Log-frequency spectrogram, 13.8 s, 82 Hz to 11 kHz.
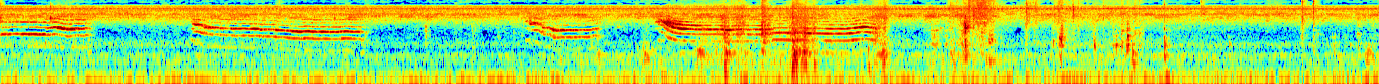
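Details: Cats from a cat family living in a woodpile, recorded 25 August 2022; several clear, tonal meows with harmonics, some rising and falling, in bursts over the first nine seconds, then faint clicks and rustling against steady high-pitched background hiss.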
